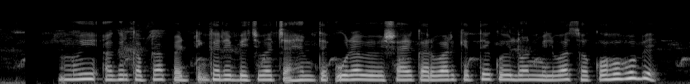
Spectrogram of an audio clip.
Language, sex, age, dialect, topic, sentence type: Magahi, female, 36-40, Northeastern/Surjapuri, banking, question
